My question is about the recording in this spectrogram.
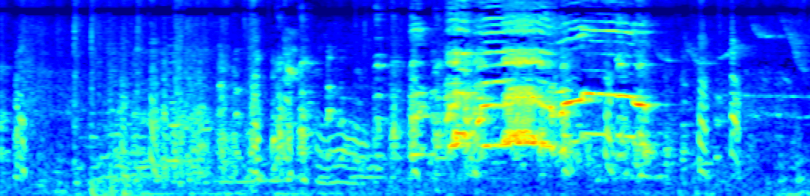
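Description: A rooster crowing once, starting about three seconds in and lasting under two seconds, with chickens clucking quietly before it.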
